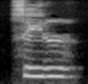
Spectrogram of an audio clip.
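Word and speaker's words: satyr: It's actually pronounced Seder though. You know, Seder, half goat, half man.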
